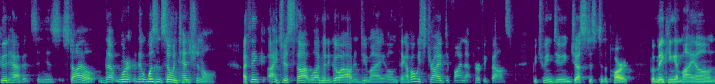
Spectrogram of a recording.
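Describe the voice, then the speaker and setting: A man speaks in a plain, everyday voice at a moderate pace. His pitch is fairly high and his intonation lively. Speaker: rock band singer. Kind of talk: casual interview chat.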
